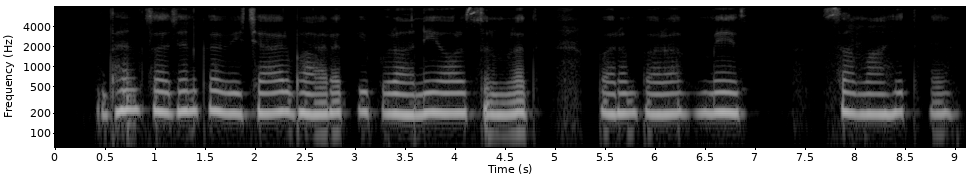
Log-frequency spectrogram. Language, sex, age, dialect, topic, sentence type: Hindi, female, 25-30, Awadhi Bundeli, banking, statement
